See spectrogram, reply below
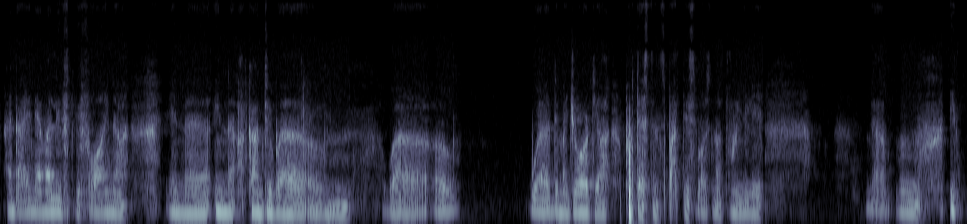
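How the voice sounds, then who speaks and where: A man from Austria, an author speaking in a personal podcast monologue, halting and often repeating and restarting his words. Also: medium pitch, fairly even intonation, creaky, lo-fi sound, slight background noise.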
